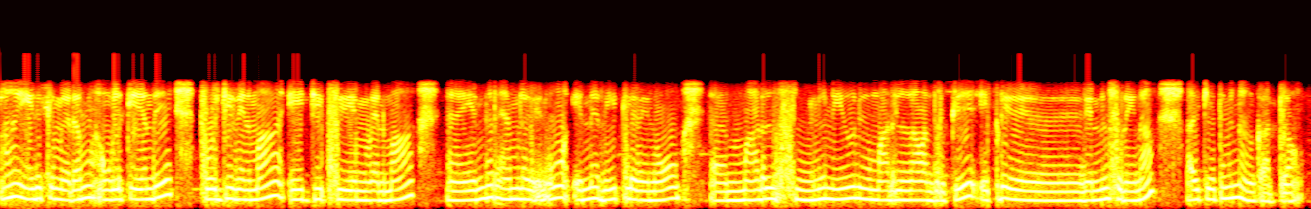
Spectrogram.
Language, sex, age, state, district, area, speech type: Tamil, female, 18-30, Tamil Nadu, Dharmapuri, rural, conversation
